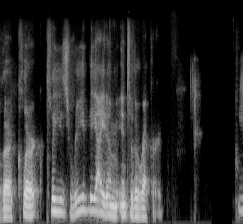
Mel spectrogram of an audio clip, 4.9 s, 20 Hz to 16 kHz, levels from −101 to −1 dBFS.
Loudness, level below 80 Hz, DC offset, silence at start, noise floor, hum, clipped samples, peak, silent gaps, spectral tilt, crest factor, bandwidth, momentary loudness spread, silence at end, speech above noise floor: -25 LUFS; -60 dBFS; under 0.1%; 0 s; -67 dBFS; none; under 0.1%; -8 dBFS; 4.22-4.65 s; -7 dB/octave; 18 dB; 11.5 kHz; 7 LU; 0 s; 42 dB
